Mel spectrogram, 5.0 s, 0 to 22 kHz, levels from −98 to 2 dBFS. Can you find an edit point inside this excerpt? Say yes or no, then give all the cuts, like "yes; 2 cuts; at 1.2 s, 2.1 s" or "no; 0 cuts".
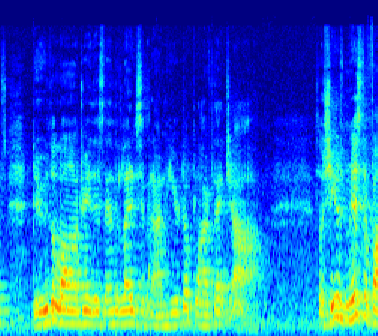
yes; 1 cut; at 2.0 s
